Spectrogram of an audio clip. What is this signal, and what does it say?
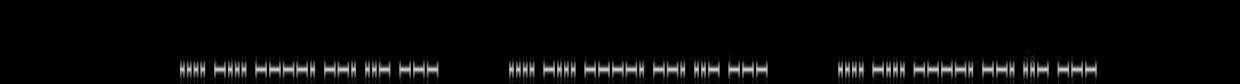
Morse code, heard as a keyed tone, about 34 wpm, 700 Hz. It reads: HB9GUO HB9GUO HB9GUO
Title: DXCC-100 Call Signs - 6 Characters - Repeated 3x - 35wpm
